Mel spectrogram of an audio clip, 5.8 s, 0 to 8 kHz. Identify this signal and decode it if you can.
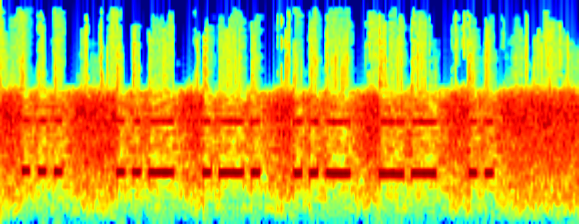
Morse code, heard as a keyed tone, about 15 wpm, spaced as for 13 wpm, 560 Hz, with radio noise. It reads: SURUMI
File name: Beacon / 10GbeaconJH1UGF awasaaki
